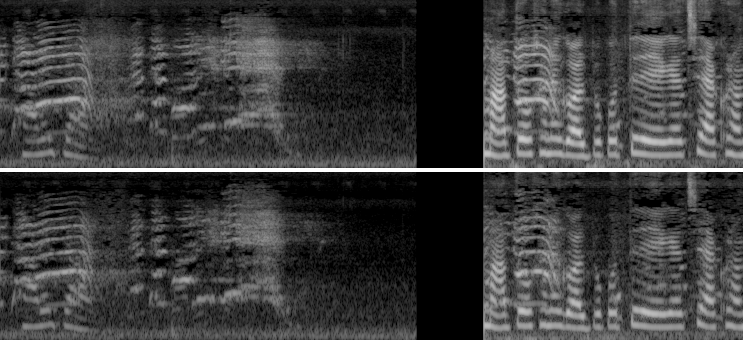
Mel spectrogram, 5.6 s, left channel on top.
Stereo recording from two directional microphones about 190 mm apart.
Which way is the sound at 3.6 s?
5° left (ahead or behind).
